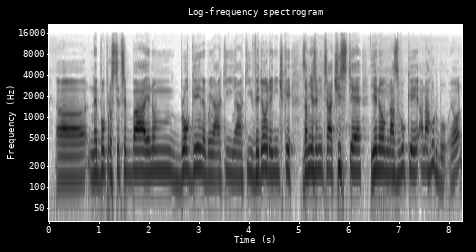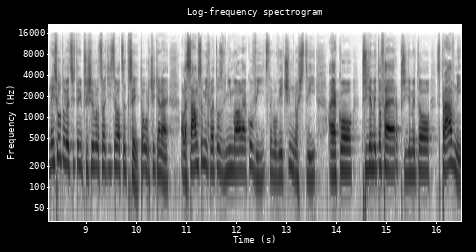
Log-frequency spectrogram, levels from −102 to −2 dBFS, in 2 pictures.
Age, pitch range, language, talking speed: 20-39, 140-165 Hz, Czech, 190 wpm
